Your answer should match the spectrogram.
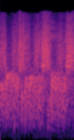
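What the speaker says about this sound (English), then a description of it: "give God a clap offering" A church congregation claps as an offering of praise during a Sunday service, a dense, steady wash of many hands filling the room without a break for just under a second.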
